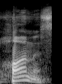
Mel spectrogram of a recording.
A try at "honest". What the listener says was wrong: Honest. No, the correct pronunciation is honest. The H is silent, accent, the H is silent. In all accent, the H is silent.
